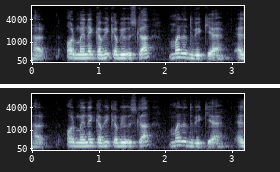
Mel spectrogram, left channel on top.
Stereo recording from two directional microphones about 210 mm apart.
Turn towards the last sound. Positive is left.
turn(degrees=50)  # may be behind; listen again after turning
